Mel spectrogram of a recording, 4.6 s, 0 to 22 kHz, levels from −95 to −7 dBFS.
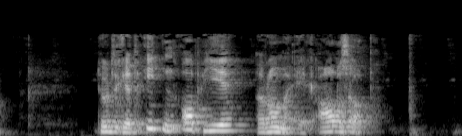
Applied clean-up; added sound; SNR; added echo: none; none; none; none.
